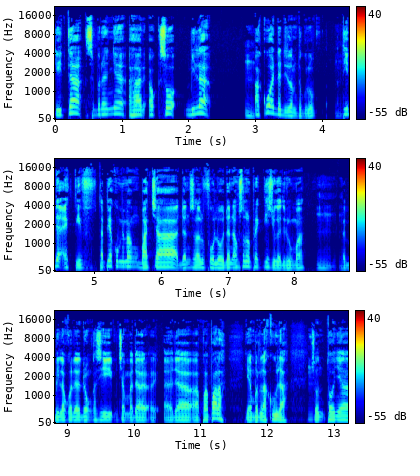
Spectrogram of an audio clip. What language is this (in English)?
Malay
